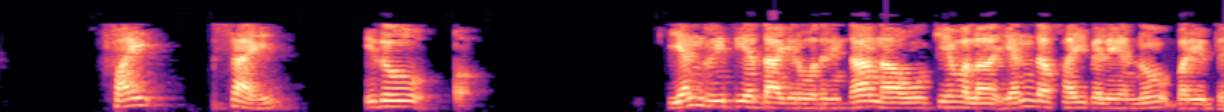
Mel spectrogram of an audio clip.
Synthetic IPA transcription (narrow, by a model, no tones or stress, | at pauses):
pʰɐj | sɐj | id̪u | enɾiːt̪ijɐd̪ːaːɡiɾuʋɐd̪ɐɾind̪ɐnaːʋukɛːʋɐlɐend̪ɐpʰɐjbɛlɛjɐnːubɐɾɛjut̪ːe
